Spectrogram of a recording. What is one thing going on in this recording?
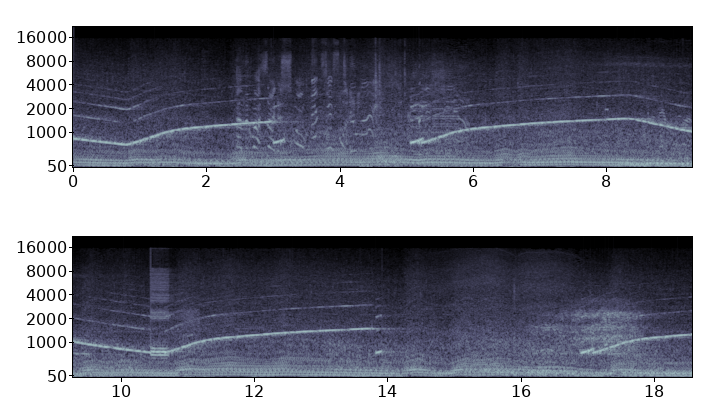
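A siren wails, rising and falling in long sweeps.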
